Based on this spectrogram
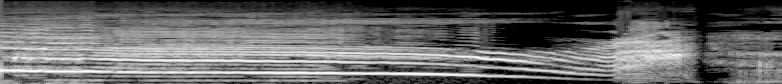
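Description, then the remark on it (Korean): A voice imitates a wolf howl: one long, loud, sustained harmonic wail that slowly slides downward in pitch, followed by a brief breathy burst at the end. “편지를 받은 여포는 또다시 늑대의 본성을 드러낸다. 아우!”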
